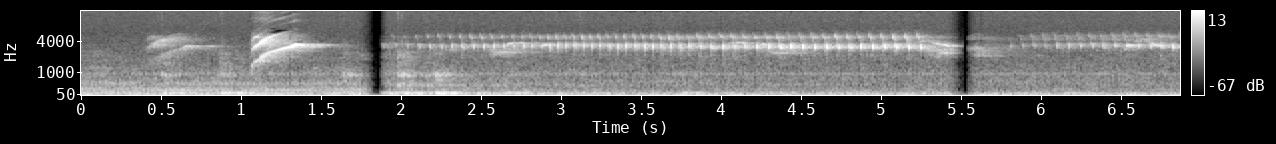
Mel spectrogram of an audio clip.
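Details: Canary song, ngerol style, with a young male answering: a few harsh sweeping notes, a brief gap, then a long, even, rapidly pulsing rolling trill, with another short break near the end.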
